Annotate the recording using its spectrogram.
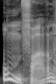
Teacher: In Umfahren haben wir es mit einer Verbpartikel zu tun, die ziehen den Akzent auf sich.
